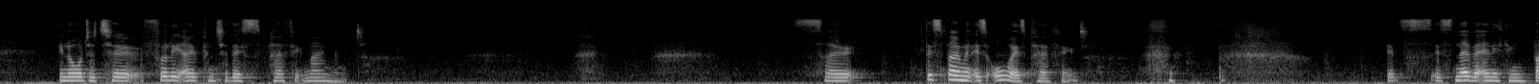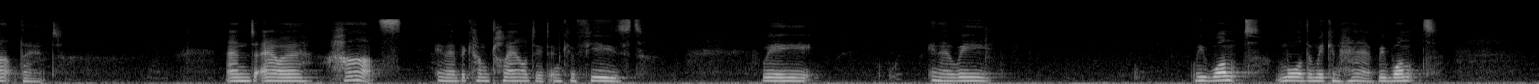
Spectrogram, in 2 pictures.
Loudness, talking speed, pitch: -26 LUFS, 85 wpm, 130 Hz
